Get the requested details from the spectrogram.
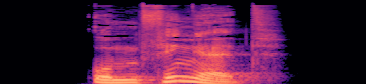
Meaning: second-person plural subjunctive II of umfangen
- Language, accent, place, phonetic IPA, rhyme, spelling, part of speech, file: German, Germany, Berlin, [ʊmˈfɪŋət], -ɪŋət, umfinget, verb, De-umfinget.ogg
